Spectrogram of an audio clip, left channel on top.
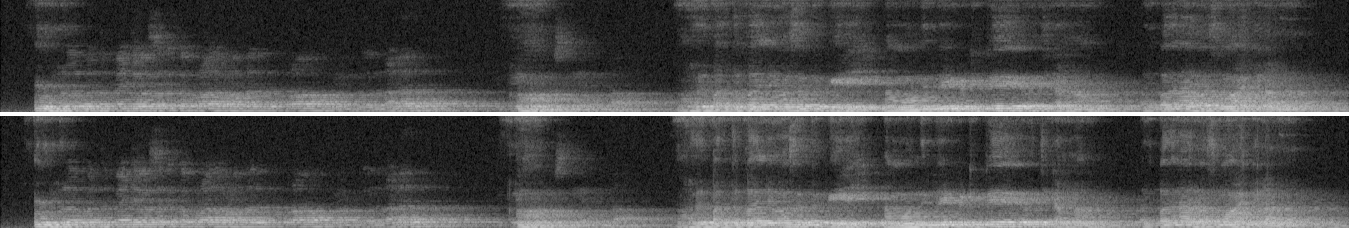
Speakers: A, on the right; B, on the left.
A: ம்
B: ஒரு பத்து பய்ஞ்சு வருசத்துக்கு அப்புறோ அது வளர்ந்ததுக்கு அப்புறோ உங்களுக்கு அது நல்லது தான இப்பயே
A: ஆ
B: நீங்க வச்சுட்டீங்க அப்டின்னா
A: அது பத்து பதினஞ்சு வருசத்துக்கு நம்ம வந்து வீடு கட்டிட்டு வச்சுட்டம்னா அது பதினாறு வருஷமா ஆக்கிலாம்ல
